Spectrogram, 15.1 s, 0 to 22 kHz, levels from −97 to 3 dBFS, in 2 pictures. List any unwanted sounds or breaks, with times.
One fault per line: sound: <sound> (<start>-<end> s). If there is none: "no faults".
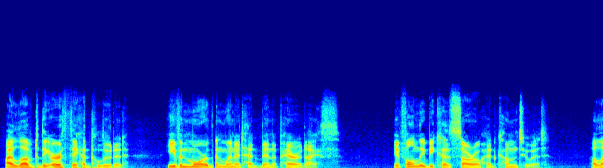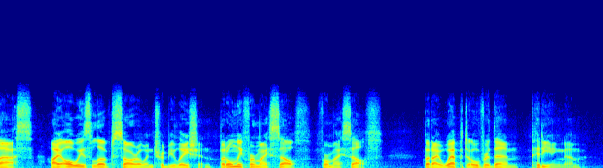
sound: dropout (2.7-2.7 s)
